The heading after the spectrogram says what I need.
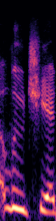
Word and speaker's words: Lucia: how do I spell Lucia again? So it's like St. Lucia, the island, is how you spell Lucia. I just say it the Italian pronunciation.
